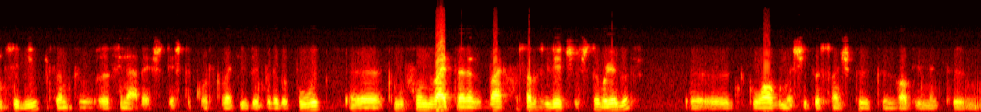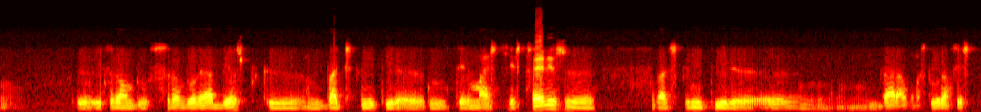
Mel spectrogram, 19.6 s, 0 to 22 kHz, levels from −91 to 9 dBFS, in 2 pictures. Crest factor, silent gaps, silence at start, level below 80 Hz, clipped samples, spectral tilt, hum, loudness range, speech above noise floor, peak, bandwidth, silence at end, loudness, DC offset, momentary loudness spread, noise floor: 18 dB; none; 0 s; -64 dBFS; under 0.1%; -7 dB/octave; none; 7 LU; 40 dB; 0 dBFS; 10 kHz; 0.15 s; -18 LUFS; under 0.1%; 11 LU; -58 dBFS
